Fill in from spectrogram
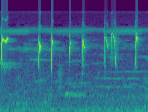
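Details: Short, high 'cuit cuit' chirps from a crested jay, spaced about a quarter to half a second apart, with one doubled note, used to stir other crested jays into calling.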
